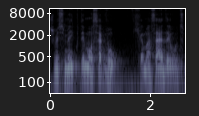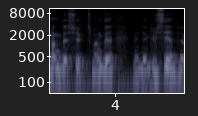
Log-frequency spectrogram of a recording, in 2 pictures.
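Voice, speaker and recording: A man with a Quebec accent talks at a fairly quick pace in a monotone, flat intonation. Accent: Québécois French. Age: 40s. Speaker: real estate investor and entrepreneur. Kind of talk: casual interview. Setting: studio.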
